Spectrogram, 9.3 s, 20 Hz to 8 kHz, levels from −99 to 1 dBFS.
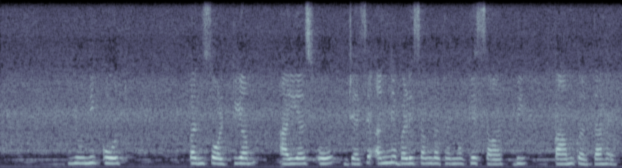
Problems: none marked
